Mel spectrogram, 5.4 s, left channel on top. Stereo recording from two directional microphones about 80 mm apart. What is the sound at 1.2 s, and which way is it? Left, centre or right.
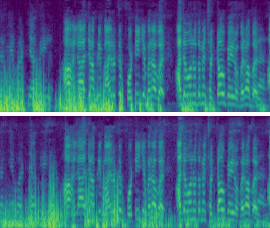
Speech, centre.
